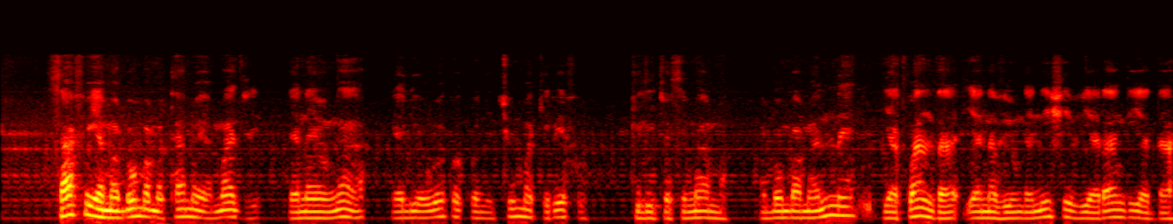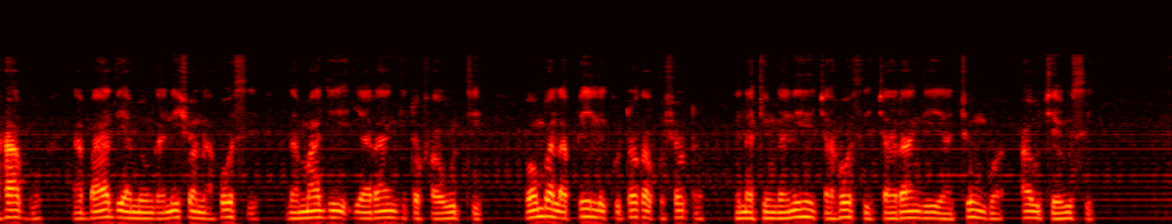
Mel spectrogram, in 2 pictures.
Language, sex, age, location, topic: Swahili, male, 18-24, Nairobi, government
